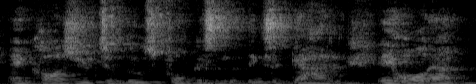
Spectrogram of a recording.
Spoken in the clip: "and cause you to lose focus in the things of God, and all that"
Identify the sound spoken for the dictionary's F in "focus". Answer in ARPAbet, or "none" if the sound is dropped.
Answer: P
